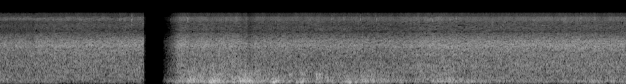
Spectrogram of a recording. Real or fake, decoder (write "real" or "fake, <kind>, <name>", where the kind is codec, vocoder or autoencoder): real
